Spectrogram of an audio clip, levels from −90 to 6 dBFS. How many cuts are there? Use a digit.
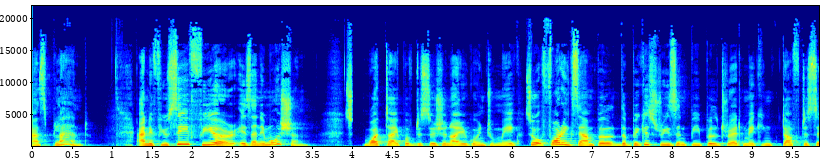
2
